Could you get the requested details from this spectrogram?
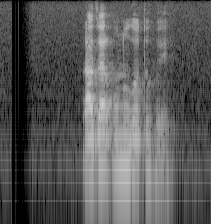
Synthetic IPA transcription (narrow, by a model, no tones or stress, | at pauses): ɾʔad͡ʑaɾonuɡɔt̪oɦoḛ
